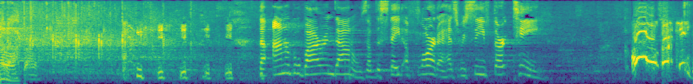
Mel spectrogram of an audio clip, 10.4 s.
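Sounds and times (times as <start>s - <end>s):
audience clapping: 0.0s - 3.2s
laughter: 1.8s - 3.5s, 9.6s - 10.3s
speech: 2.0s - 8.2s, 9.9s - 10.3s.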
